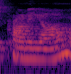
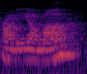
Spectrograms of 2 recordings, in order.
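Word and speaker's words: प्राणायाम: Breath practice in Sanskrit is pranayama or pranayama. It's pronounced both ways.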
